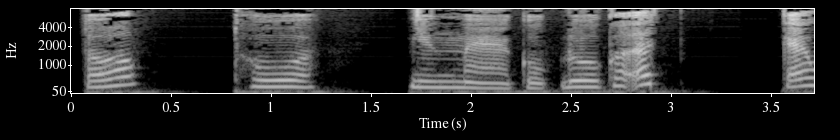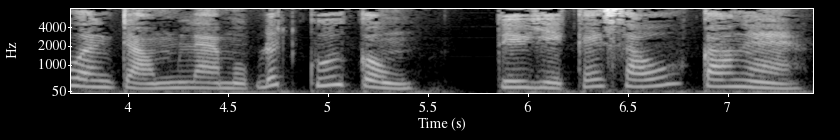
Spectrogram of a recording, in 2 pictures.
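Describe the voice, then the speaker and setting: A woman voicing an older father who speaks slowly and steadily to encourage his son. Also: a little high, expressive, a little mellow, dry recording. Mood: encouraging.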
